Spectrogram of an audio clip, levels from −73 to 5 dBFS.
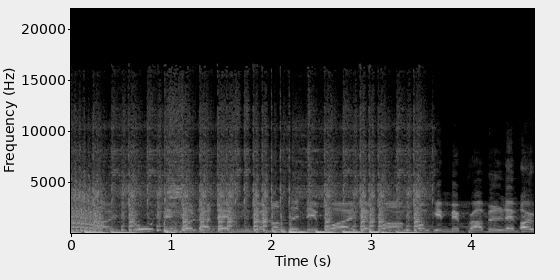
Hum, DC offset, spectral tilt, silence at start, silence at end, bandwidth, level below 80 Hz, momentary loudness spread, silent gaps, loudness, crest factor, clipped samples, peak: none; under 0.1%; -4.5 dB/octave; 0 s; 0 s; 17 kHz; -32 dBFS; 7 LU; none; -24 LUFS; 14 dB; under 0.1%; -8 dBFS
